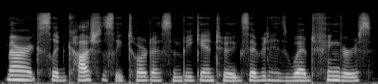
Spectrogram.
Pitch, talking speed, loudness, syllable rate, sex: 185 Hz, 190 wpm, -19 LUFS, 5.8 syllables/s, female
